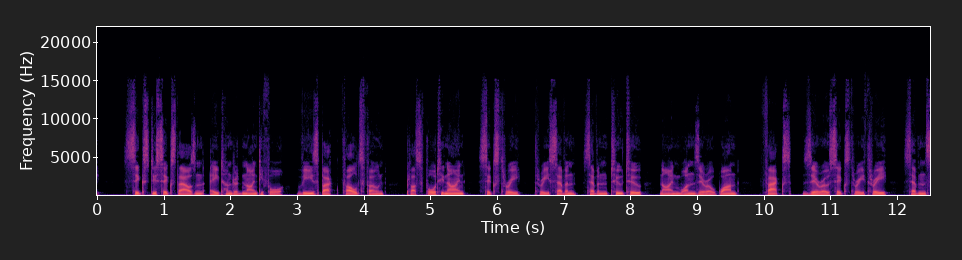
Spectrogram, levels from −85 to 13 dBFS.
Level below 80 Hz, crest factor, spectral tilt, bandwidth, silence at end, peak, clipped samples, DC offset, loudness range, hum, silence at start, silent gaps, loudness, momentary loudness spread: -42 dBFS; 18 dB; -6 dB/octave; 15 kHz; 0 s; -6 dBFS; under 0.1%; under 0.1%; 1 LU; none; 0.45 s; none; -25 LUFS; 8 LU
